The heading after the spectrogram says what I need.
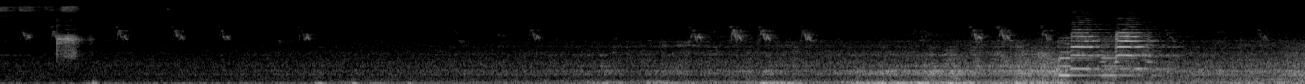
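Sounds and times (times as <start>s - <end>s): small bird chirping: 0.0s - 3.2s
train rumbling: 0.0s - 13.0s.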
